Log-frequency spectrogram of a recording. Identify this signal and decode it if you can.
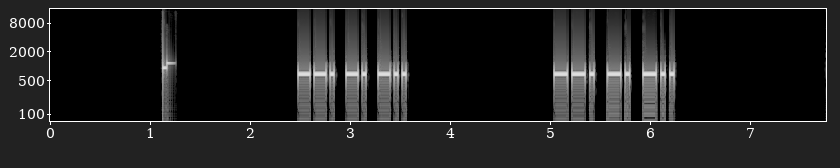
Morse code, heard as a keyed tone, about 27 wpm, 700 Hz. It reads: GND GND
